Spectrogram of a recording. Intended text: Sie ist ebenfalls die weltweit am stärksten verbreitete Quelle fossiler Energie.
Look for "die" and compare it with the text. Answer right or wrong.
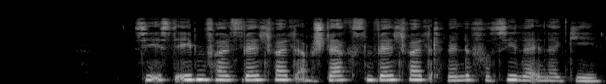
wrong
